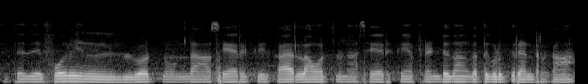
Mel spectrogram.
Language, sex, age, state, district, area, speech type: Tamil, male, 30-45, Tamil Nadu, Tiruvarur, rural, spontaneous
